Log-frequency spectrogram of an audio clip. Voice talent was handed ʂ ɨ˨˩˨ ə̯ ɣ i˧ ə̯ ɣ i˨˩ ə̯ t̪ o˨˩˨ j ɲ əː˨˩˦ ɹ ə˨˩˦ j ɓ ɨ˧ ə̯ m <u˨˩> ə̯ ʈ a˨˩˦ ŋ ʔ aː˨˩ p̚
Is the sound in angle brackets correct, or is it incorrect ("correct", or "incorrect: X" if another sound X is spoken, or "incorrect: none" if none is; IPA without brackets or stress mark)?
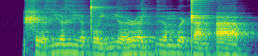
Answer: correct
